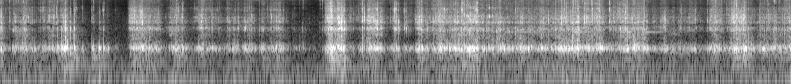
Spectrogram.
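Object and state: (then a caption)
Glitter-coated styrofoam balls brushed. A soft white makeup brush, held in the fingertips, is brushed and rubbed over many small solid gold glitter-coated styrofoam balls in a clear glass bowl. The result is a quiet, bright, crackly scratching and rustling with almost no low end. It runs in uneven strokes, with a brief pause near the start and a louder burst partway through.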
